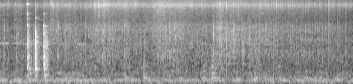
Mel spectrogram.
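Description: Scallions dropped into a hot pan for seafood noodle seblak, a few sharp clatters of utensils at first, then a steady close sizzle of frying with light stirring scrapes.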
